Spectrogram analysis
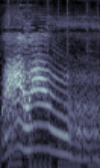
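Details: Domestic cat indoors giving one loud, drawn-out meow that rises quickly then slides steadily downward over about a second, richly harmonic, with soft background music.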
